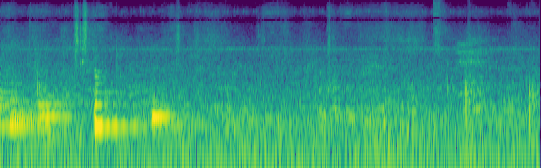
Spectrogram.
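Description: Shoes shuffle and scrape softly on a stone floor.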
